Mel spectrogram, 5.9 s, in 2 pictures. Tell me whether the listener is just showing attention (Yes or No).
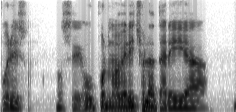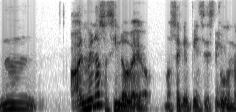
Yes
